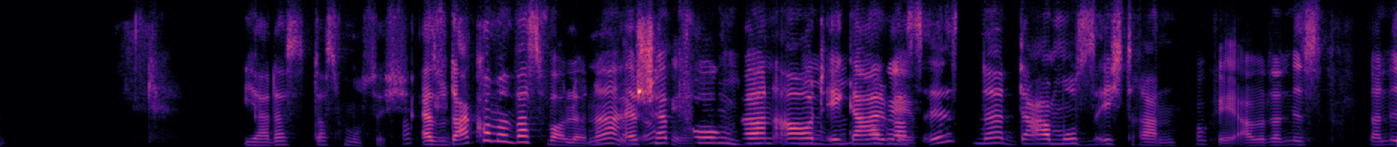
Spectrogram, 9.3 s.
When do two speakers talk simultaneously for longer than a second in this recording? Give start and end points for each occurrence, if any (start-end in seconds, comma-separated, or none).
4.0-6.1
